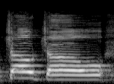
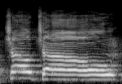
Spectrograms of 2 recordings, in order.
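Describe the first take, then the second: First: "Chow, chow" tossed off lightly, a breezy no-no; light double chow. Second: Doorbell chow. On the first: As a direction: wave it away lightly with "Chow, chow". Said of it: "If you're saying a little bit lightly". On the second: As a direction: ring it out like a doorbell, laughing. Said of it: "a little bit like a doorbell". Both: Shown as a demonstration.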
